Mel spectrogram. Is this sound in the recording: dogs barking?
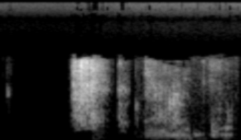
yes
